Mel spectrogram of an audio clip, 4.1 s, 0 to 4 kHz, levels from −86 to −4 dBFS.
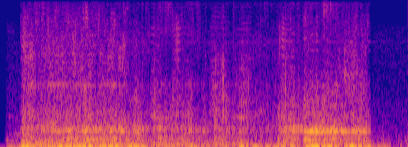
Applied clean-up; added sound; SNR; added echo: neural separator model SepFormer DNS4.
